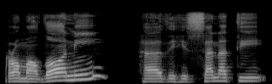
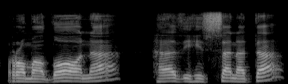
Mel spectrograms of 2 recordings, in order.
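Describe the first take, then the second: First: The words end with an i vowel. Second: The words end with an a vowel. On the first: "Kemudian ada lagi yang mengatakan" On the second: "ada yang mengatakan lafal niatnya adalah"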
